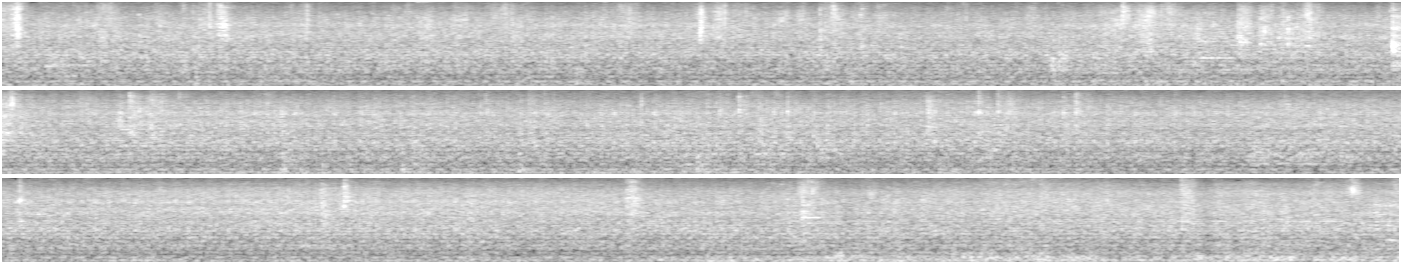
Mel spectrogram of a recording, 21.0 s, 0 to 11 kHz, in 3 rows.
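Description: A Ganz articulated tram hauling a coupled Combino NF12B tram, rolling slowly on rails: a steady rumble with scattered clicks and a brief squeal about seven seconds in. The sound grows louder near the end as the trams pass close.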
